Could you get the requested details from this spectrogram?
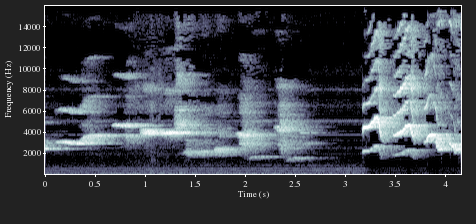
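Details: Oriental magpie-robin (kacer dakon) singing, played as therapy to get stressed birds singing: loud whistled phrases sliding between high and mid pitch, a brief quieter pause, then a burst of rapid, jumbled bright notes; low background hum.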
